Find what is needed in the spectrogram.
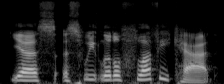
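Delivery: a sweet wish for a fluffy cat; old woman voice. A narrator's reading. Old woman longing for a cat, lightly voiced.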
